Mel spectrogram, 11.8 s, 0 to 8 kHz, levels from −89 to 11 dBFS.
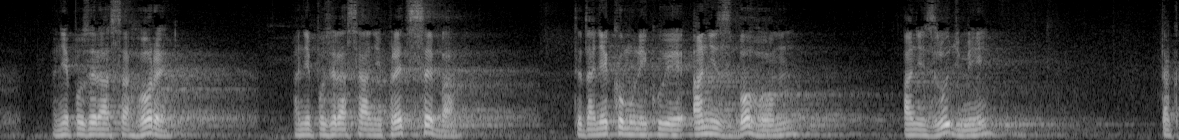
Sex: male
